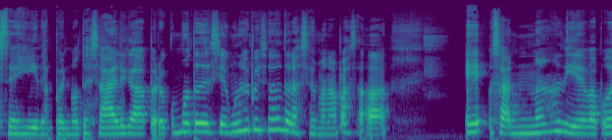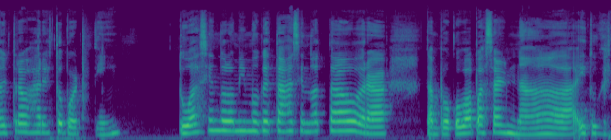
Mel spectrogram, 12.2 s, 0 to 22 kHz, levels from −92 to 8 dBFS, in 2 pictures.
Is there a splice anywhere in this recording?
no; 0 cuts

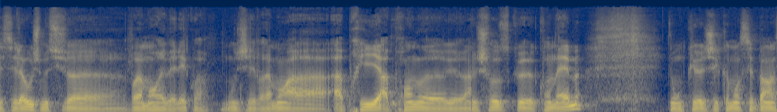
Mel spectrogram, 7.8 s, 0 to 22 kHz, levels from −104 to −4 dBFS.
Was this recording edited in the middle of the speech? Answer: yes; 2 cuts; at 3.8 s, 4.7 s

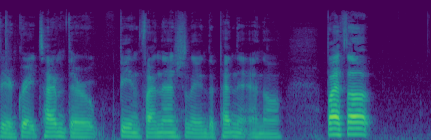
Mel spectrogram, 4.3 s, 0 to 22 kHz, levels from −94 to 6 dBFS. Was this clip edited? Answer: no; 0 cuts

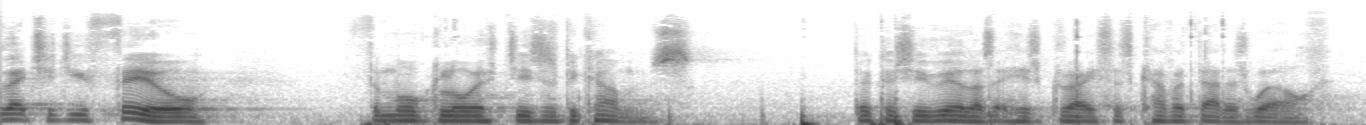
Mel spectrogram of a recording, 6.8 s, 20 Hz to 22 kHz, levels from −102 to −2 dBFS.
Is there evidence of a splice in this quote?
no; 0 cuts

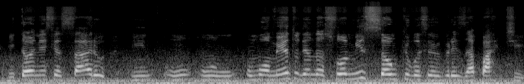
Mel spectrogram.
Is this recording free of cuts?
yes; 0 cuts

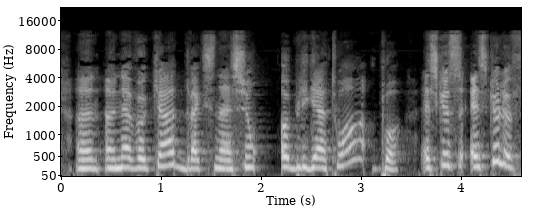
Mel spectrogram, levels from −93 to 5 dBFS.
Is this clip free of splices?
no; 2 cuts; at 1.2 s, 3.1 s

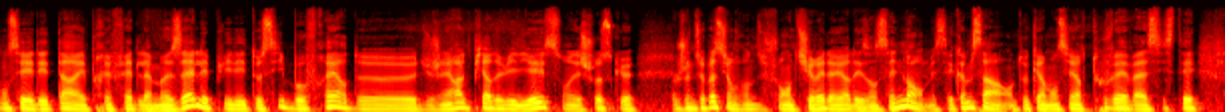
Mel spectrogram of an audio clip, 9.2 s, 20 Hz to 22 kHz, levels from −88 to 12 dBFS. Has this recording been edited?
yes; 1 cut; at 5.0 s

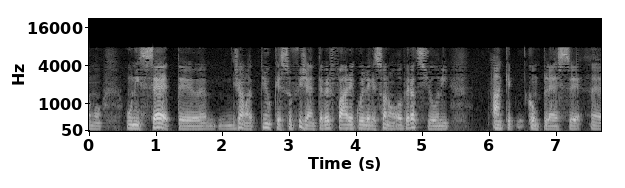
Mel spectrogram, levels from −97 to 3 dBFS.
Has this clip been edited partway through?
no; 0 cuts

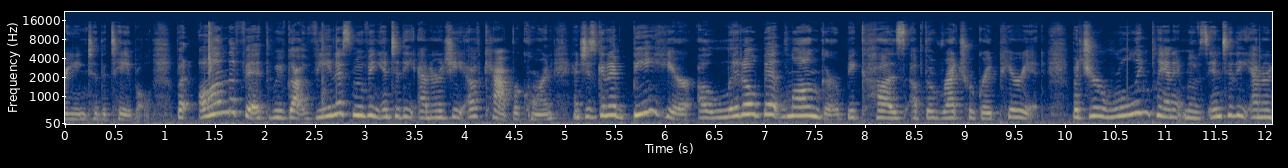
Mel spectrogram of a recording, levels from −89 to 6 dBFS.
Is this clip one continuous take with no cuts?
yes; 0 cuts

